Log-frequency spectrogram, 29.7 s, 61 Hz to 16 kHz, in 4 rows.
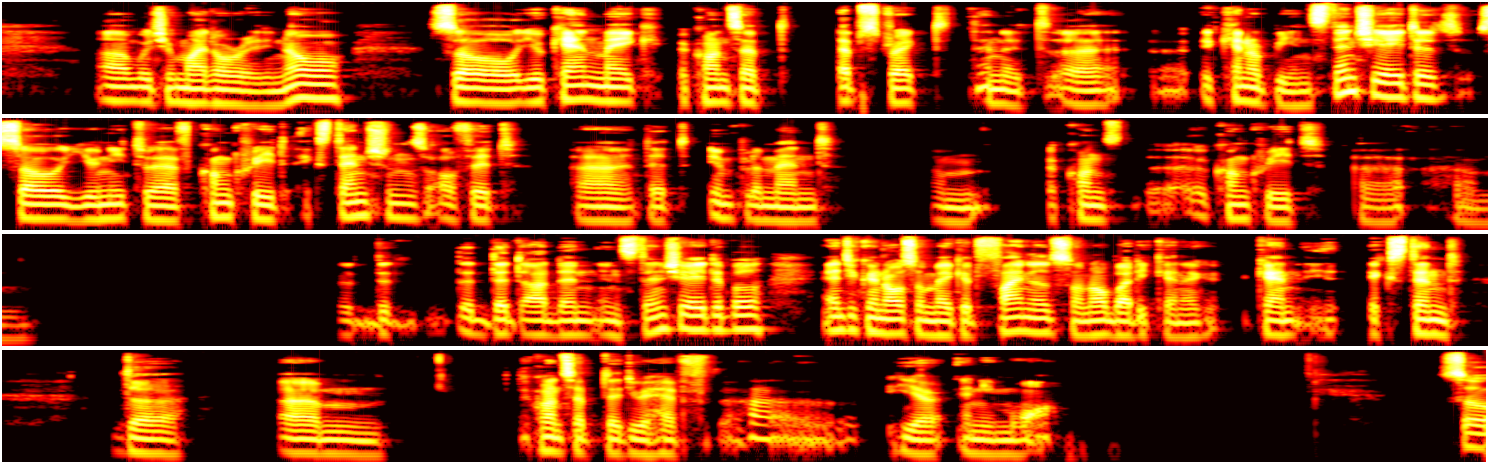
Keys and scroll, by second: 29.6 Home.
